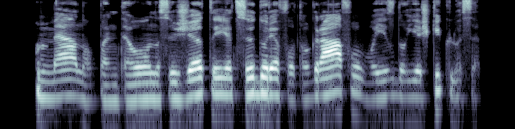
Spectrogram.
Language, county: Lithuanian, Šiauliai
